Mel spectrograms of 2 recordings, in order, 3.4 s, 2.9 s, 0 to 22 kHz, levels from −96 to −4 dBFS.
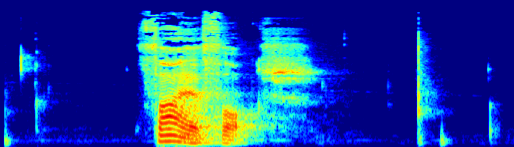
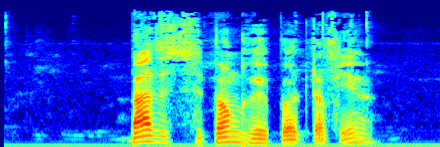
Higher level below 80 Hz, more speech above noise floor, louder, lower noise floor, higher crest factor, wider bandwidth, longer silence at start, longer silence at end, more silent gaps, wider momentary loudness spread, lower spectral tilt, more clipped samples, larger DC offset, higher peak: second, -68 dBFS vs -52 dBFS; first, 64 dB vs 32 dB; first, -19 LUFS vs -23 LUFS; first, -82 dBFS vs -55 dBFS; about the same, 22 dB vs 24 dB; about the same, 16 kHz vs 16.5 kHz; about the same, 0.95 s vs 0.85 s; first, 1.35 s vs 0.45 s; neither; first, 26 LU vs 12 LU; about the same, -3.5 dB/octave vs -3.5 dB/octave; neither; neither; about the same, -2 dBFS vs 0 dBFS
